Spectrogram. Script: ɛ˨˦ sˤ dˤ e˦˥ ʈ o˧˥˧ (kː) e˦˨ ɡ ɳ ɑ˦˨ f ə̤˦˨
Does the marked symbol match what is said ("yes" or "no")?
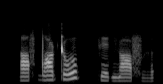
yes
